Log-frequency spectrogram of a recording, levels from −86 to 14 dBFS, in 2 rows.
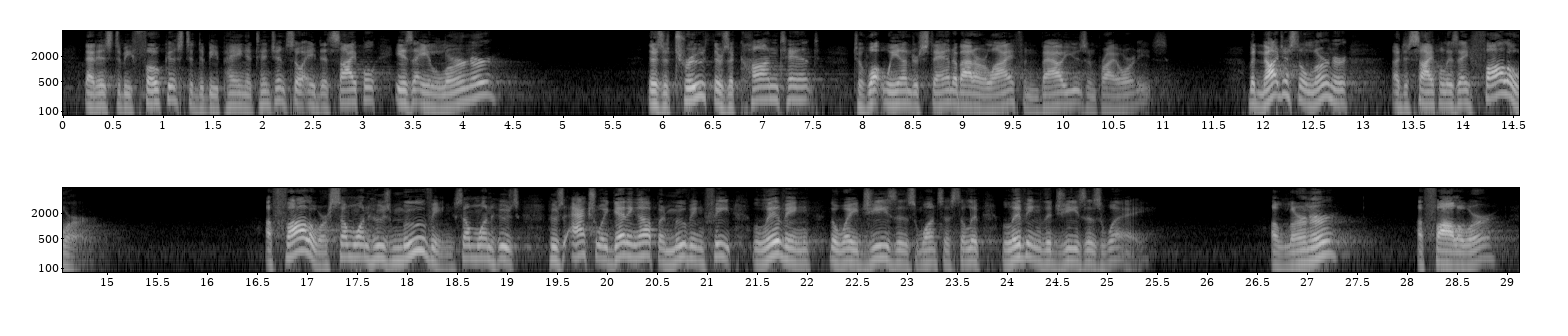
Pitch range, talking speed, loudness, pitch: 135-180 Hz, 150 wpm, -23 LUFS, 155 Hz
